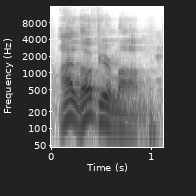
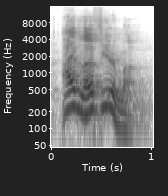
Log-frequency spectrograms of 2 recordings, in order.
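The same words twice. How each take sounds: First: It is said in a man's voice. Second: It is said in a woman's voice.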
